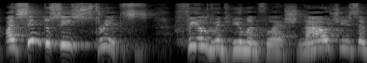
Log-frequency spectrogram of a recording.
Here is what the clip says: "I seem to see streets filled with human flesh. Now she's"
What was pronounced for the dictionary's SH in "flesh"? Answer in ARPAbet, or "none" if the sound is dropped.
SH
